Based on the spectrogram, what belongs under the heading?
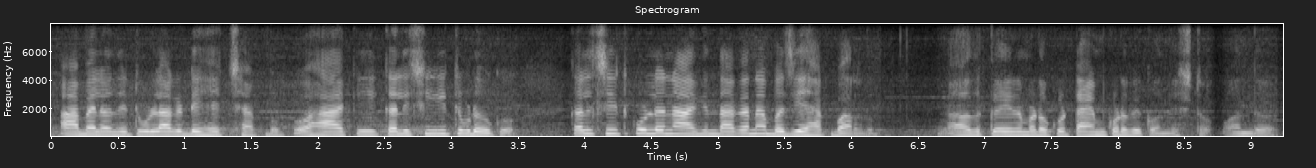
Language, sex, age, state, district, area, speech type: Kannada, female, 60+, Karnataka, Gadag, rural, spontaneous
